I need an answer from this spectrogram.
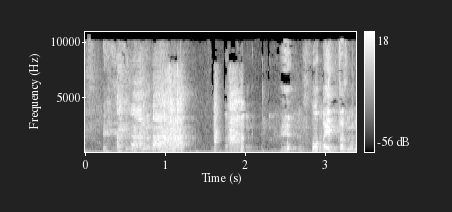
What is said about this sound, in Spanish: Le dio tos.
